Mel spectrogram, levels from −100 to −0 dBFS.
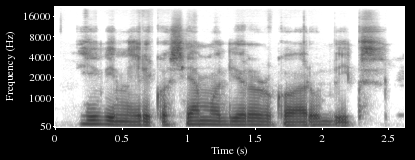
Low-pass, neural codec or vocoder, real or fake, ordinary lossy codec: none; codec, 44.1 kHz, 7.8 kbps, DAC; fake; none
